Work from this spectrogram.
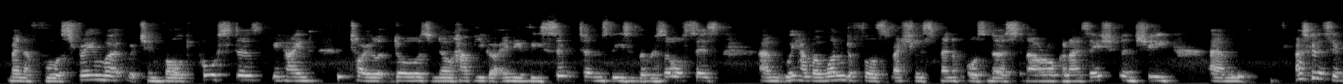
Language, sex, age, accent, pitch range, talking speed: English, female, 40-59, British, 155-195 Hz, 180 wpm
